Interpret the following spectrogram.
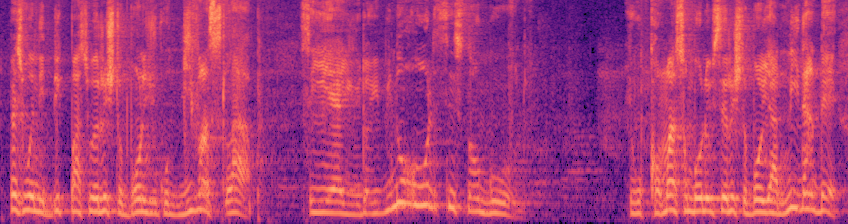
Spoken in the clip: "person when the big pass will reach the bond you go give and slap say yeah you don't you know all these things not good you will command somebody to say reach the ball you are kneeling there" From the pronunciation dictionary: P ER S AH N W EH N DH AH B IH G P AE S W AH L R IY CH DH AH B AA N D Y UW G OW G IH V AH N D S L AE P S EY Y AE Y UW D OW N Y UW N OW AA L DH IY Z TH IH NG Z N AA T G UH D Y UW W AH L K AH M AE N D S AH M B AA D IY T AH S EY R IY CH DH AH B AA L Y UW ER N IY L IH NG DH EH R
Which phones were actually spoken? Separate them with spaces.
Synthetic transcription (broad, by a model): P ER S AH W EH N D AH B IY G P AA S W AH R IY CH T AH B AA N Y UW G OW G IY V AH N S L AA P S EY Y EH Y UW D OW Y Y UW N OW AA L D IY TH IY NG S N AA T G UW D Y UW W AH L K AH M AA N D S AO M B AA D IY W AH S EY R IY CH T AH B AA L Y UW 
